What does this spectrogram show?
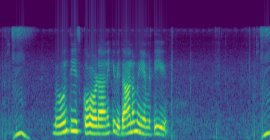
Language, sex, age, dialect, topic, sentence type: Telugu, female, 56-60, Utterandhra, banking, question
